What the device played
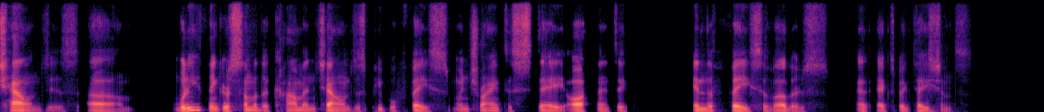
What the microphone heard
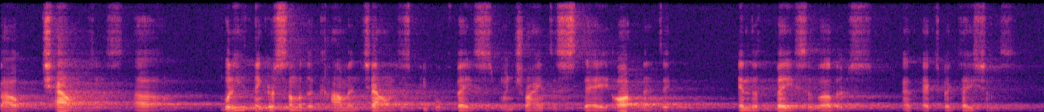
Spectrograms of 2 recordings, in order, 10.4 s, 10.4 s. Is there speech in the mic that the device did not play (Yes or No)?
No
